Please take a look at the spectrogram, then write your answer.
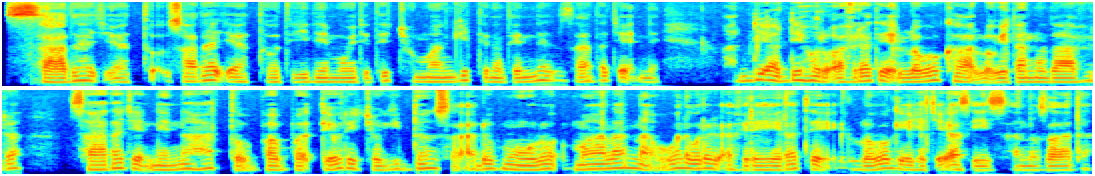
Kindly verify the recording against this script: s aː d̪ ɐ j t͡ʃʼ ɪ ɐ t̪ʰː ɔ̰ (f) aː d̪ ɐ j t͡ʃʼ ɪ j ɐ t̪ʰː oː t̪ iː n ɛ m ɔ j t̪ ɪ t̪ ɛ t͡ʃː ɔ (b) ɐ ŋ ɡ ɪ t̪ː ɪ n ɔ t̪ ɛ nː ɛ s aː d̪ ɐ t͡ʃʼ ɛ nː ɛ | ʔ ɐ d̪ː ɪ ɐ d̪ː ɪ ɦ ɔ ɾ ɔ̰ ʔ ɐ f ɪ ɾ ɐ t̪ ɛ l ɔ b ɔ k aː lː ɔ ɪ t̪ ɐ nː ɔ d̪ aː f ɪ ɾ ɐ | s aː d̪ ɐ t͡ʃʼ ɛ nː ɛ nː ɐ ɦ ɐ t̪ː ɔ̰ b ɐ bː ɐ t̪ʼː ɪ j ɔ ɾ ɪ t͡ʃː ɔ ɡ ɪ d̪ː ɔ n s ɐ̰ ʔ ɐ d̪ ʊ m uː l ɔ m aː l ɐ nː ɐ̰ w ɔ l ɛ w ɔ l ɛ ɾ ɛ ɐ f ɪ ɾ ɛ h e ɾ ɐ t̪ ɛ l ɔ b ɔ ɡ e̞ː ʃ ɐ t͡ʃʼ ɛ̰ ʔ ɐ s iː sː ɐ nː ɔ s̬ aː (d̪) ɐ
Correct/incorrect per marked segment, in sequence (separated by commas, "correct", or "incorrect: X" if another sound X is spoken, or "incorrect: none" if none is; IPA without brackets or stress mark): incorrect: s, incorrect: m, correct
